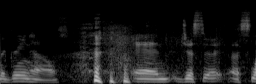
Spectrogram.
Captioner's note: man chuckling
